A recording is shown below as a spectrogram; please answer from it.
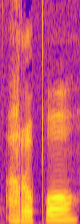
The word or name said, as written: aropo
